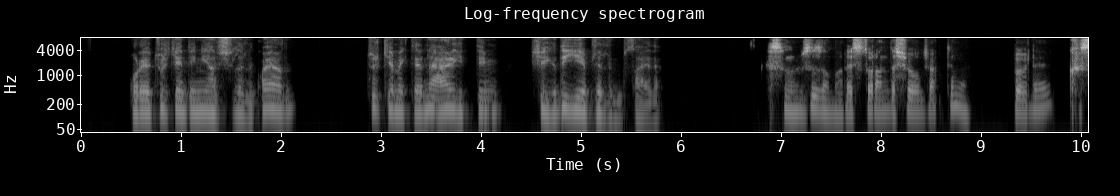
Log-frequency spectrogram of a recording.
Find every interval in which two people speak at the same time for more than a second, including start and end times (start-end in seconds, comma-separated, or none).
none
